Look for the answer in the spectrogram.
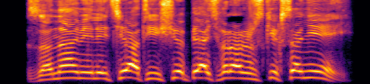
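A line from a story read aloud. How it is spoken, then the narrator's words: Shouted. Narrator (Russian): крикнул я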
